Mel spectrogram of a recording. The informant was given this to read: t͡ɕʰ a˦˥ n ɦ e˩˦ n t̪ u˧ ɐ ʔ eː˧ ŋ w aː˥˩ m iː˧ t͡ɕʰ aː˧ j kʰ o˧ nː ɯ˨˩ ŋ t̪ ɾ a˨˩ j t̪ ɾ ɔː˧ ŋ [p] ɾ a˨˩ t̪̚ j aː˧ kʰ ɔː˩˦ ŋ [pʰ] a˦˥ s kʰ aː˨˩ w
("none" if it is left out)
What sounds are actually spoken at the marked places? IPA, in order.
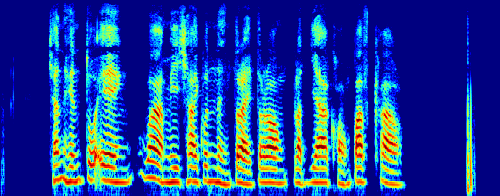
p, p

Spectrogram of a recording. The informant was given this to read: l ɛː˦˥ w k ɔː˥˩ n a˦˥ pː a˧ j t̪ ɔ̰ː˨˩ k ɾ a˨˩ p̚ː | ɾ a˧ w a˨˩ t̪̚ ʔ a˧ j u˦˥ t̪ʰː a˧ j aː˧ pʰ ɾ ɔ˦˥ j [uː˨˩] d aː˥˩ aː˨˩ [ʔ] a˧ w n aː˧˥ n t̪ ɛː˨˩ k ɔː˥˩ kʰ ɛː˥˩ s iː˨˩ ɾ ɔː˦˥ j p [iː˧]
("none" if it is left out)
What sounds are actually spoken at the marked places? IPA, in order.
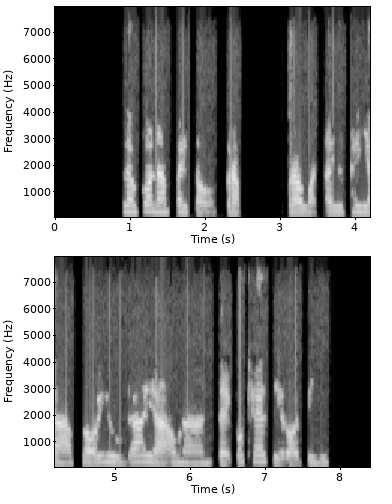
uː˨˩, ʔ, iː˧

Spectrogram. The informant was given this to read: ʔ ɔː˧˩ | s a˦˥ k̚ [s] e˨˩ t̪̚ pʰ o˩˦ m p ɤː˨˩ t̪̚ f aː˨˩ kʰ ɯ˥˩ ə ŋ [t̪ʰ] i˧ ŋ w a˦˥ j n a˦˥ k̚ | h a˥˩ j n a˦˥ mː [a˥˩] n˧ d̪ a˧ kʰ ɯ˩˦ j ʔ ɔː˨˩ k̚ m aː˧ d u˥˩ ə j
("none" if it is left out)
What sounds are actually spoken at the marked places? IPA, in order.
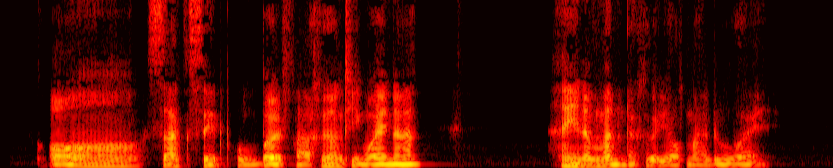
s, t̪ʰ, a˧

